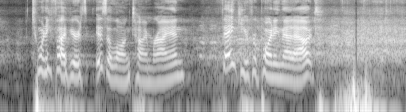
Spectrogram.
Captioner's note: laughs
